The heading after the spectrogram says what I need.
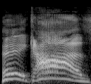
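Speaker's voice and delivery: overacted put-on voice, high-pitched and loud. Mocking a man the speaker calls an overactor: The Miz impression. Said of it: "Here's my impression of impression of The Miz".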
